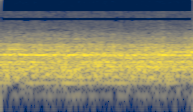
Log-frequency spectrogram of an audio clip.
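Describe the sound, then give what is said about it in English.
A subway train rumbles steadily and loudly throughout, a dense mechanical roar with a faint whining tone riding on top, and no voices. “And between the subway trains and the soft clutchings of the mob, a man in a brown ready-made suit shouldered his way.”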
